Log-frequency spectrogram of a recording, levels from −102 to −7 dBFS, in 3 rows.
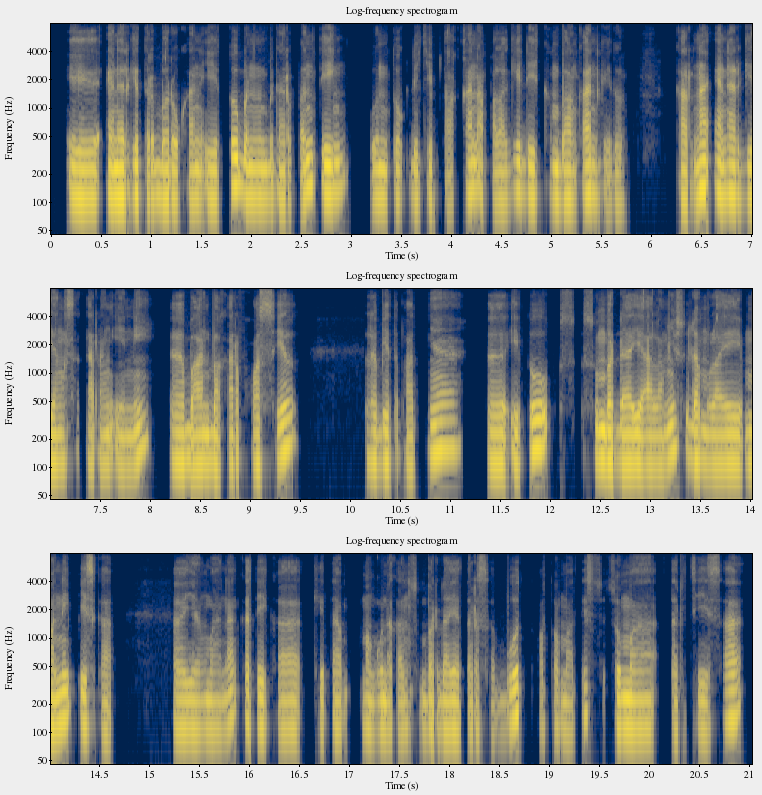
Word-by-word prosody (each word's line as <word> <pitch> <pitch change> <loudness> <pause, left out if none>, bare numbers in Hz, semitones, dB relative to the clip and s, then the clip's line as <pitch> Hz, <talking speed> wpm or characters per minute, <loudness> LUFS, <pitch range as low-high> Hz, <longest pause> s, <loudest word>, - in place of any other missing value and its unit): eee, 115 -2 +3
energi 115 +1 +5
terbarukan 115 -2 0
itu 115 +6 0
bener-bener 115 -1 +1
penting 130 0 +3 0.2
untuk 115 -1 -1
diciptakan 130 +1 -3
apalagi 110 +4 -2
dikembangkan 115 0 0
gitu. 100 0 -8 0.5
Karena 115 +5 +3
energi 120 -2 +2
yang 115 - -2
sekarang 115 -6 -5
ini, 115 - 0 0.2
eee, 115 0 +3
bahan 115 -2 +3
bakar 110 +1 -1
fosil 125 +8 +1 0.8
lebih 120 -1 0
tepatnya, 150 +8 -1 0.3
eee, 115 -2 +3 0.2
itu 160 +3 +6
su - - -22
sumber 125 -2 +4
daya 115 -1 +4
alamnya 115 +6 +2
sudah 130 -6 +1
mulai 115 0 +2
menipis 120 0 +2
Kak. 105 -2 -7 0.6
Eee, 110 0 +1
yang 110 - -4
mana 110 +5 -2
ketika 110 -3 -2 0.2
kita 105 +1 -6 0.2
menggunakan 105 -2 -3
sumber 110 0 -5
daya 110 0 +2
tersebut, 105 +7 -1 0.2
otomatis 110 +7 -9
cuma 115 -1 +2 0.2
tersisa 110 +6 -3
115 Hz, 125 wpm, -22 LUFS, 110-125 Hz, 0.8 s, itu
